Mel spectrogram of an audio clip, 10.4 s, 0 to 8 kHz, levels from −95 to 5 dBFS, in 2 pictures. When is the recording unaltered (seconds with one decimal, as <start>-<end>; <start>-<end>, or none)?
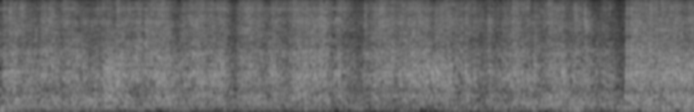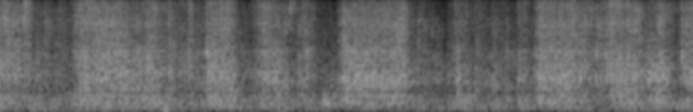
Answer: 0.0-10.4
